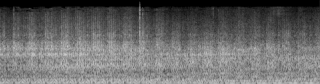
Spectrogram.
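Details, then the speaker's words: 1986 Ford F-250 diesel cold start at 14°F after glow plugs, at high throttle: steady even diesel clatter, about three firing knocks a second, no misses; healthy cold start. "I love that sound of a cold diesel in the morning. nothing better."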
